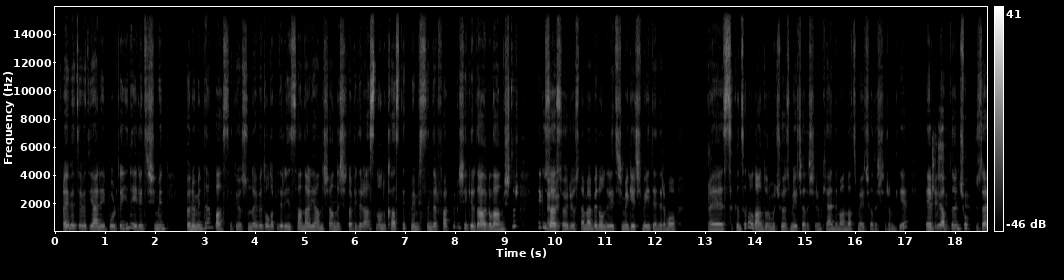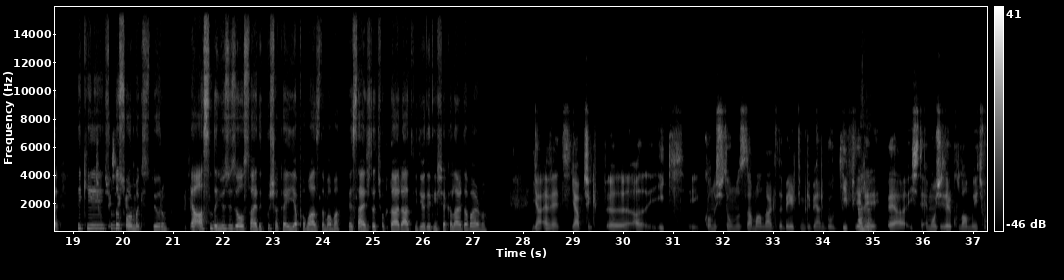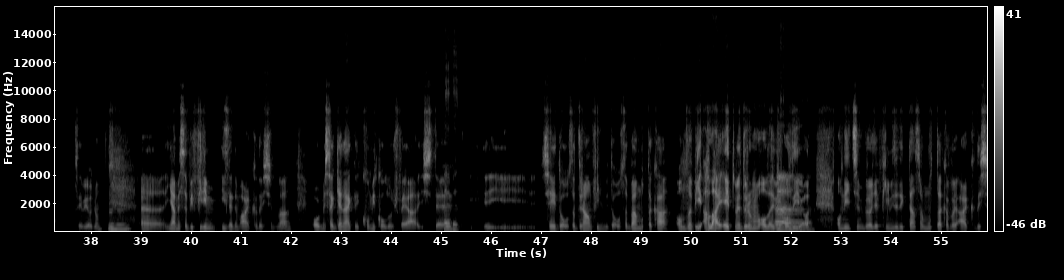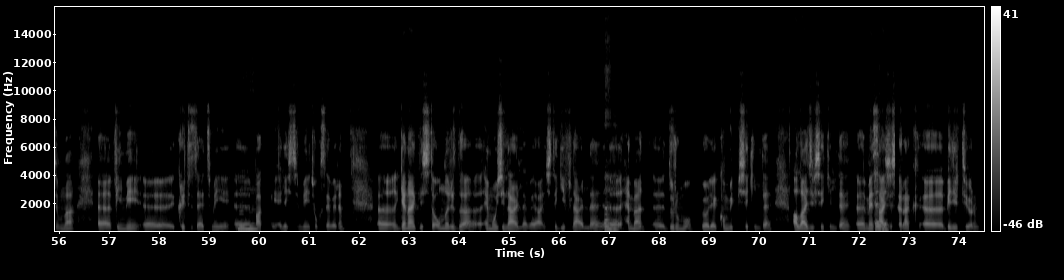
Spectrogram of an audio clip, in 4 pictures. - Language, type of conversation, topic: Turkish, podcast, Kısa mesajlarda mizahı nasıl kullanırsın, ne zaman kaçınırsın?
- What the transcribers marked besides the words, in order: other background noise; laughing while speaking: "onunla bir alay etme durumum olabi oluyor"; drawn out: "He"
